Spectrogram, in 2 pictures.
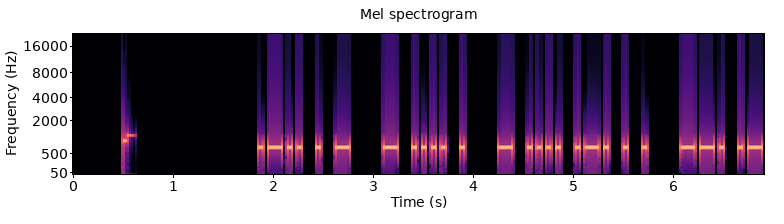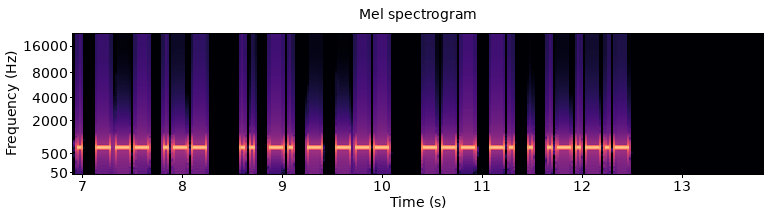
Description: Morse code, heard as a keyed tone, about 25 wpm, 700 Hz. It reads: LET THE THREE GROW INTO ONE.
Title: Sentences from Top 1000 Words - Review Part 1 - 25wpm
